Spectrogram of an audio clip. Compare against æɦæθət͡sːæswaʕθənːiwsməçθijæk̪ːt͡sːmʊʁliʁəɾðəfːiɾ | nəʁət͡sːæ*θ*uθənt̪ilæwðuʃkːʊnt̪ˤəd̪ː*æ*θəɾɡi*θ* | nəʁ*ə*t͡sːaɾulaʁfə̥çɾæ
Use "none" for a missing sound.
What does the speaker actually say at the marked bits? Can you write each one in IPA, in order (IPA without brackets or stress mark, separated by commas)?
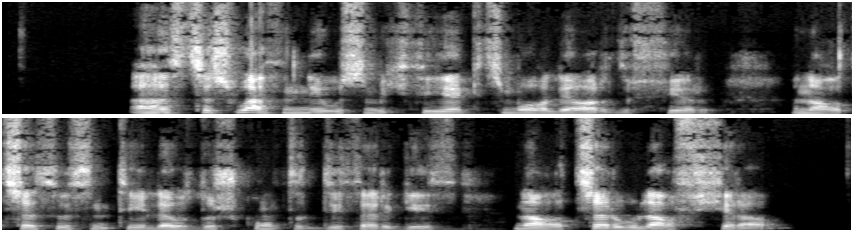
θ, i, θ, ə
